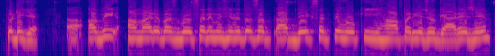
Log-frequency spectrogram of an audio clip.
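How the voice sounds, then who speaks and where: A man's voice: sits high, little pitch movement, brisk, a little mellow, no echo. A young man giving chatty, casual gameplay commentary, mixing in English words, close on a desk mic. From India. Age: young adult. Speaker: gaming YouTuber. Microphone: desk microphone close to mouth.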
